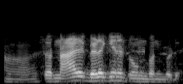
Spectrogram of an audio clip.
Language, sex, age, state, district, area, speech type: Kannada, male, 30-45, Karnataka, Tumkur, urban, conversation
